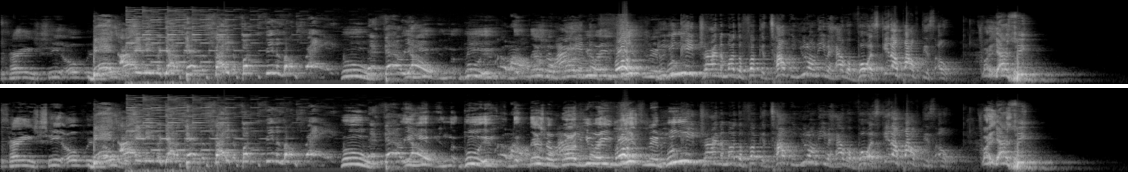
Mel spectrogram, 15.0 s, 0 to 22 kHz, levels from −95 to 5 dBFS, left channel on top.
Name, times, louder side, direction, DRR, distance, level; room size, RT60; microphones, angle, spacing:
voice 1, 0.0-1.7 4.5-5.0 5.4-9.2 13.1-13.3 13.6-13.7, right 4 dB, 75° right, 11 dB, 0.5 m, -26 dB
voice 2, 1.1-4.5 4.9-5.8 6.7-8.0 13.3-13.7, left 1 dB, 5° left, 6 dB, 0.3 m, -25 dB
sound 1, 1.7-4.0, left 2 dB, 85° left, 2.2 m, -31 dB
voice 3, 6.1-8.4 8.7-12.6, left 1 dB, 50° left, 6 dB, 0.8 m, -26 dB
10.5 x 3.6 x 4.1 m, 0.89 s
head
